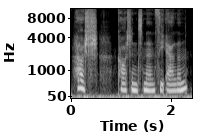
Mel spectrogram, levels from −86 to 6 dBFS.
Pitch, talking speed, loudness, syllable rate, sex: 215 Hz, 100 wpm, -17 LUFS, 4.8 syllables/s, female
